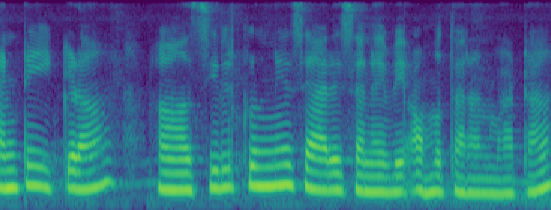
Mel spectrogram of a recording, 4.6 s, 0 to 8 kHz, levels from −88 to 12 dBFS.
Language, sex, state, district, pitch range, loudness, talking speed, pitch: Telugu, female, Andhra Pradesh, Manyam, 180-225 Hz, -13 LUFS, 105 wpm, 205 Hz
